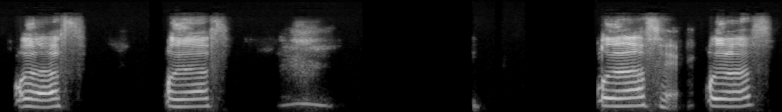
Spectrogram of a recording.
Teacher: زبان کی جڑ اوپر لحات، یعنی اوپر تالو کو لگنے سے ادا ہوتے ہیں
